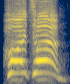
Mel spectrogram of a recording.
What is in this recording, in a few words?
fire, cantonese; XBOX; enemy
